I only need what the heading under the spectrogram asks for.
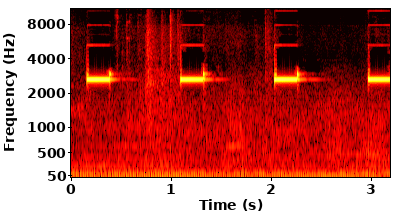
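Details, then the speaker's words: Peterbilt truck at first start after cab refit and rebuilt fuel tanks, shop air plugged in so not low air: high dash buzzer in short bursts about once a second over steady diesel idle; cause unknown. "don't know if it's meant to do that or not but that's what this one's doing"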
